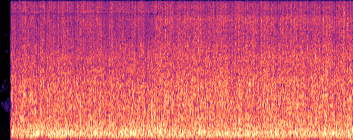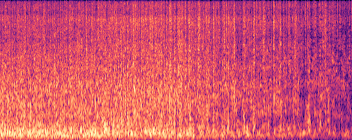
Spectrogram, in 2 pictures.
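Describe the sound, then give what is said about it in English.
Loud, continuous roar of a pulling tractor's engine with seven banks of six cylinders, a dense unbroken wall of mechanical noise holding steady for the whole stretch and easing slightly near the end. “the only pulling tractor in the world that comes with its own rave. Yes. So to put that engine in, in perspective, you got seven banks of six cylinders each.”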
